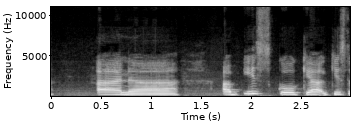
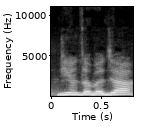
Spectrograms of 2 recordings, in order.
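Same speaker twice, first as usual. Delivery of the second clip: ordinary delivery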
